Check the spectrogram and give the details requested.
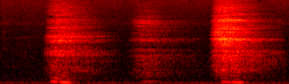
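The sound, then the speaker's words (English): Three breathy intakes: a sharp gasp, a softer shallow breath, then another strong, rasping inhale. No talking, just quick, uneven breathing. “My shallow breathing.”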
